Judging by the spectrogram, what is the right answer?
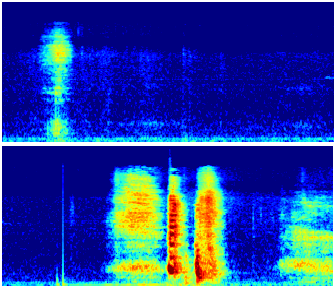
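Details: Person who ran out of allergy medicine, sneezing at work: two quick stifled sneezes after a short inward breath, kept partly muffled.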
